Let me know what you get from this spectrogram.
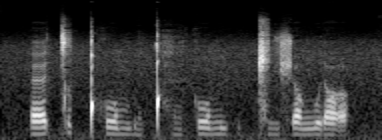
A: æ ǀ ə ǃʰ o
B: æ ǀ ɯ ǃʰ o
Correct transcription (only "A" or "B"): B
